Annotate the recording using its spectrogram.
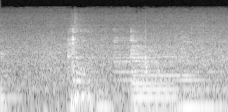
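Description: Live music playing, with long held low notes.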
